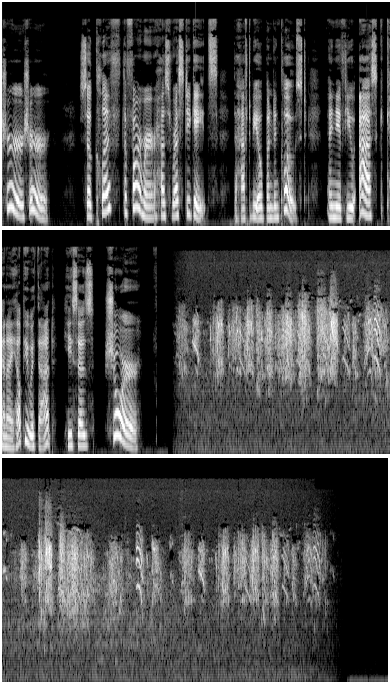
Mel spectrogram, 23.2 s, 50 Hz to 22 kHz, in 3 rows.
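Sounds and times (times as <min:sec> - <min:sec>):
speech: 0:00.0 - 0:01.0, 0:01.6 - 0:10.6, 0:11.2 - 0:12.2
cliff swallows chirping and twittering: 0:11.2 - 0:22.4.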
